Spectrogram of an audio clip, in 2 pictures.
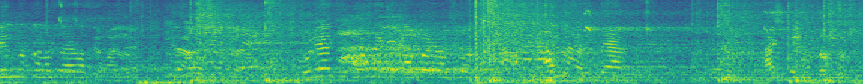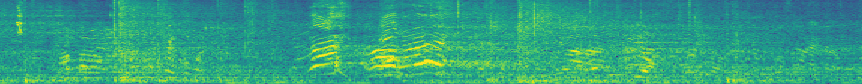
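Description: Young women shout and call out in a large echoing hall.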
